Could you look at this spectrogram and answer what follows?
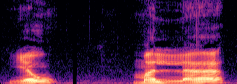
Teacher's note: میم کو لام کے ساتھ ملائیں گے تشدید کی وجہ سے. الف مدہ ہے، لام کو ایک الف کی مقدار کھینچ کر پڑھیں گے.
